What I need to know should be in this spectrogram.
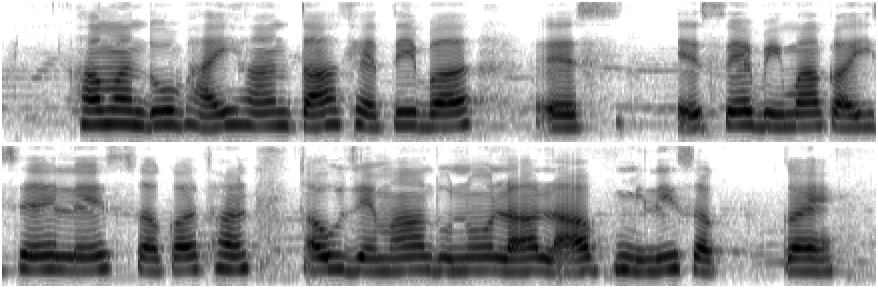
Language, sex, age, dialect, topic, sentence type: Chhattisgarhi, female, 25-30, Central, agriculture, question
